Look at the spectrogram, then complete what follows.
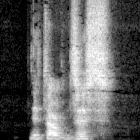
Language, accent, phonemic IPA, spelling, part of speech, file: French, Canada, /de.tɔʁ.dis/, détordisses, verb, LL-Q150 (fra)-détordisses.wav
- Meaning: second-person singular imperfect subjunctive of détordre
